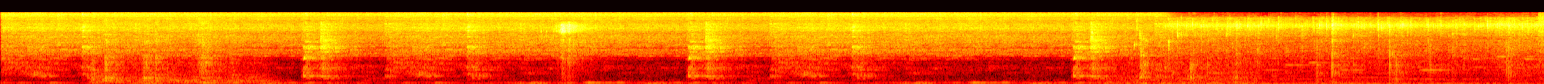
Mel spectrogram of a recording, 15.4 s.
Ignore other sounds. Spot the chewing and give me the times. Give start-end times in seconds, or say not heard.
0.8-2.7, 5.3-5.9, 10.8-12.6.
